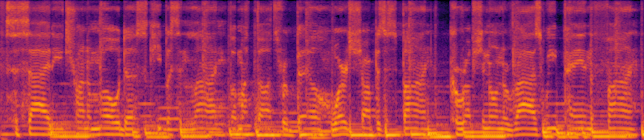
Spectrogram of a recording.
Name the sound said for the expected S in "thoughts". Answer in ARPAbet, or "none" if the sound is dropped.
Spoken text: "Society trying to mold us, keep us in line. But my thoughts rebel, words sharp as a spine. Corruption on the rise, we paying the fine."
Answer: S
